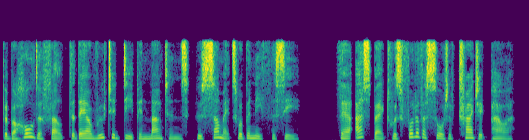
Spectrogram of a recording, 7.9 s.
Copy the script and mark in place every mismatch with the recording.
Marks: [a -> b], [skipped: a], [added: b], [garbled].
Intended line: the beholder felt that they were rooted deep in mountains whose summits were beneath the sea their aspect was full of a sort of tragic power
the beholder felt that they [were -> are] rooted deep in mountains whose summits were beneath the sea their aspect was full of a sort of tragic power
